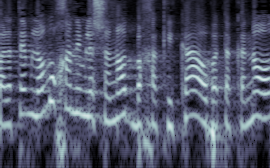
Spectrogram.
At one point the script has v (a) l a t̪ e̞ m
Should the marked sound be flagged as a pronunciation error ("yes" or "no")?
no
